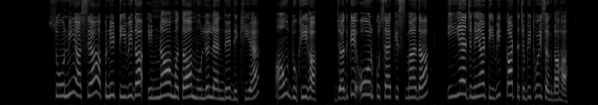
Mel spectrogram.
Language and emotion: Dogri, disgusted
